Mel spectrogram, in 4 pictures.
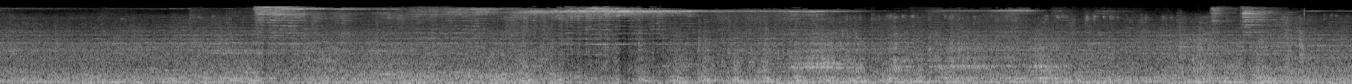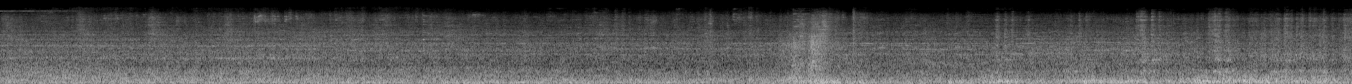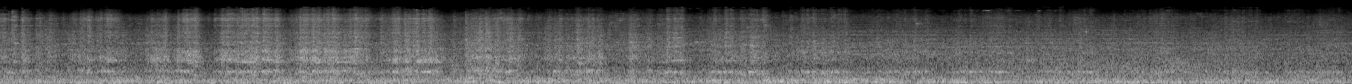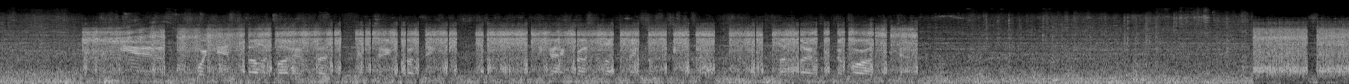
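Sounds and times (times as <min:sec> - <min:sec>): steel wheels rumbling on rails: 0:00.0 - 0:53.9
high wheel squeals: 0:02.5 - 0:11.3
wheels clacking over rail joints: 0:23.3 - 0:41.4.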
